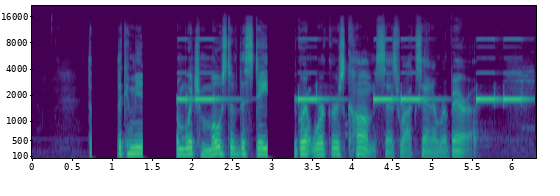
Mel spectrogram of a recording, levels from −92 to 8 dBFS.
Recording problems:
audio cutting out; at 0.5 s, at 1.5 s and at 3 s
alarm; loud; from 2 s on; peak 3 dB above the speech

